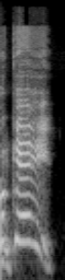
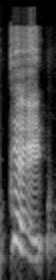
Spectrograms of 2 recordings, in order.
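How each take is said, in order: First: Much higher, louder cry of okay; overwhelmed okay. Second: Higher, louder startled okay; first dawning okay; surprised okay. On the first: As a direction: it fully lands now. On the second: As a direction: let it jump out of you. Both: Retold or imitated. Reacting to the yellow confirmation.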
